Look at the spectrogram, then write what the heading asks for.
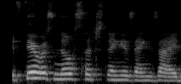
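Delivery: ordinary delivery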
